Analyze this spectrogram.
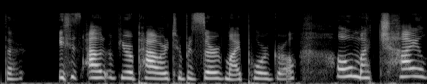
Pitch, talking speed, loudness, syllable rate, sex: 290 Hz, 195 wpm, -19 LUFS, 5.4 syllables/s, female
